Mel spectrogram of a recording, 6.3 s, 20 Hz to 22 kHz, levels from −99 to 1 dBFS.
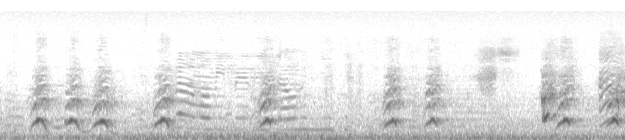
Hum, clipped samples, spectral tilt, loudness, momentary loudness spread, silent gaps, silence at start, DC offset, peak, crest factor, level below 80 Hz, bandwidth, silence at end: none; under 0.1%; -6.5 dB/octave; -51 LUFS; 10 LU; none; 0 s; under 0.1%; -32 dBFS; 18 dB; -62 dBFS; 16 kHz; 0 s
